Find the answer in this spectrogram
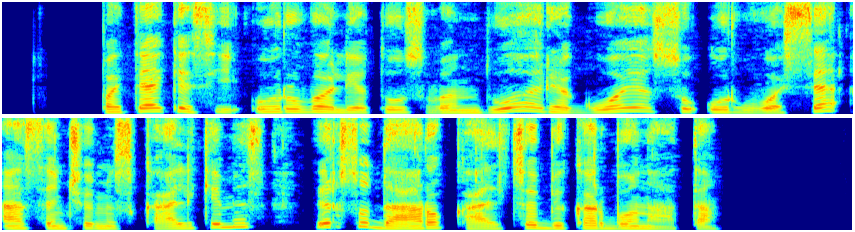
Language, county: Lithuanian, Panevėžys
